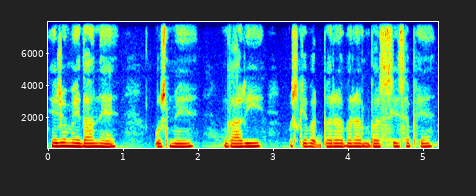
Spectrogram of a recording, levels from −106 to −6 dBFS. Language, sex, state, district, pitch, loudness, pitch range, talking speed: Hindi, female, Arunachal Pradesh, Papum Pare, 200 Hz, -14 LUFS, 195-210 Hz, 160 wpm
